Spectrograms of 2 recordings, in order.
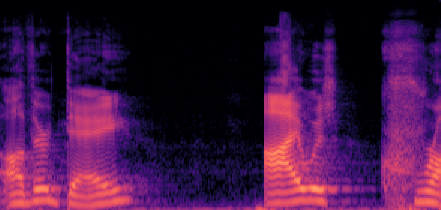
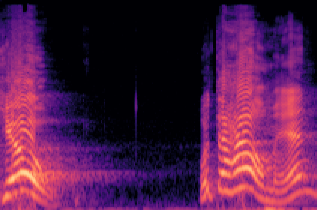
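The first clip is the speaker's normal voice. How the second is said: loud, high-pitched calling-out; stern reprimand demo; 9 semitones higher, 10 dB louder than usual. Shown as a demonstration. Friend showing owner how to reprimand, loud scolding. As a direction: show him how to confront the dog. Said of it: "Just be like".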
